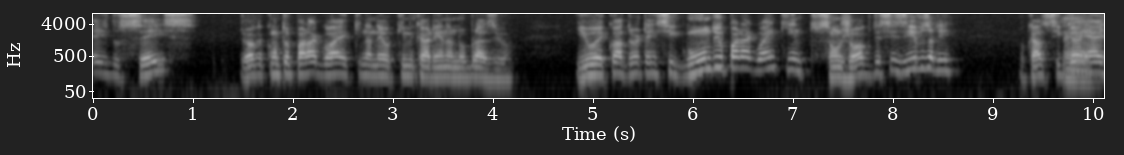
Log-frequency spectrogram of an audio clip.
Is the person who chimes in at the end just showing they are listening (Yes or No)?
Yes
